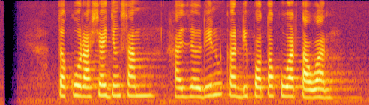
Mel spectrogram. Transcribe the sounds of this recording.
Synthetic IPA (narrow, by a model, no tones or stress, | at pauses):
t̪əkuɾasad͡ʒɨŋsamhazədinkɨrdipɔt̪ɔkuwart̪awan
